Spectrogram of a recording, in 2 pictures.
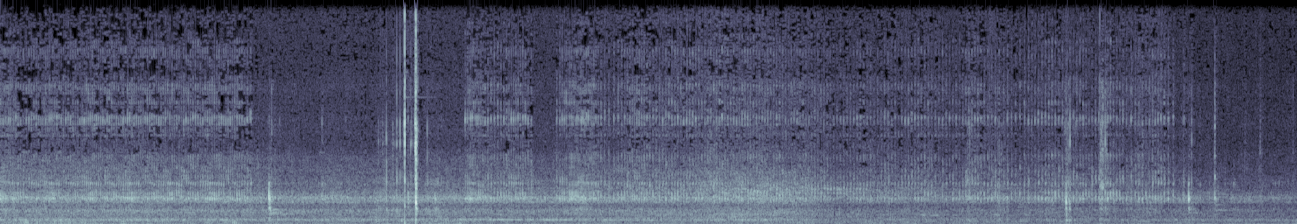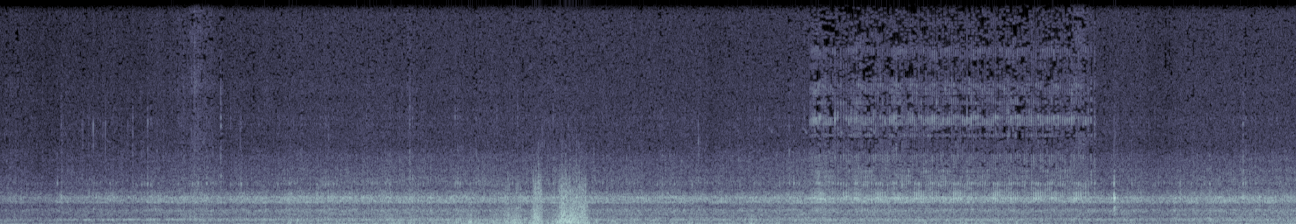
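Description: Bicycle rolling along an asphalt road: a steady running noise from the moving bike, with a few sharp clicks about five seconds in and a brief louder swell about twenty-three seconds in.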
